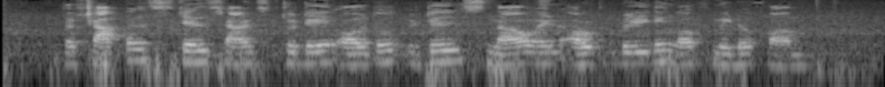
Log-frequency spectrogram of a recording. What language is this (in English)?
English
